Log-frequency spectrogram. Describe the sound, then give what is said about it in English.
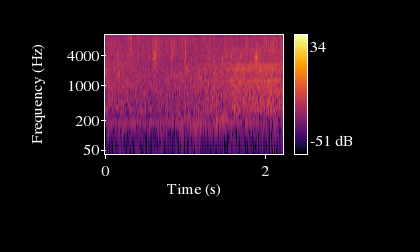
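Rain falling on leaves makes a steady, dense patter with an even hiss throughout. It is fairly faint, with no voices and no pauses. “the sound of the rain hitting the leaves”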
